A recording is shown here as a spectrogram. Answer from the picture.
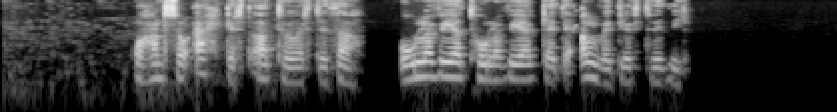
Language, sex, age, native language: Icelandic, other, 20-29, Icelandic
